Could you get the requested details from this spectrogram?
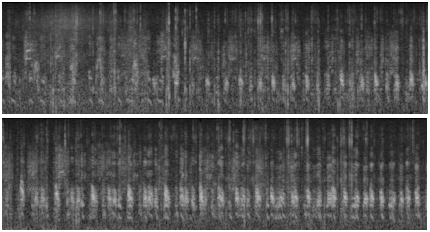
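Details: Chukar partridge giving a long run of rapid, clucking notes that grow louder and more regular toward the end, like many birds calling together in a steady chattering rhythm.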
